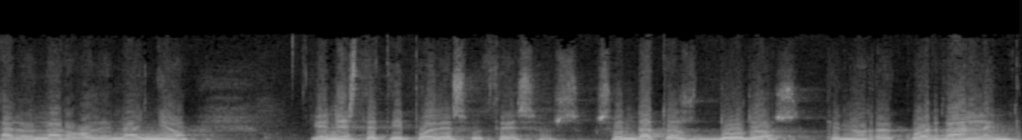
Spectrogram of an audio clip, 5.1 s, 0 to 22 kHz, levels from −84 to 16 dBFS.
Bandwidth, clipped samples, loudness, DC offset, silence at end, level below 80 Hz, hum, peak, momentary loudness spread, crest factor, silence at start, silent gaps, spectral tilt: 16.5 kHz; under 0.1%; -20 LUFS; 0.5%; 0 s; -48 dBFS; none; -10 dBFS; 8 LU; 10 dB; 0 s; none; -5 dB/octave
